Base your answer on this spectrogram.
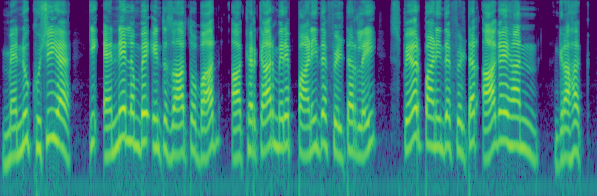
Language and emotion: Punjabi, happy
